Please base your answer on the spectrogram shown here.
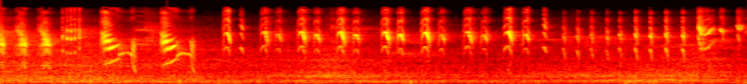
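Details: Long-tailed shrike delivering a song stuffed with Cipaku and swiftlet imitations: a few looping whistles, then a rapid, even series of short sharp chips, roughly four per second, ending in high notes.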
